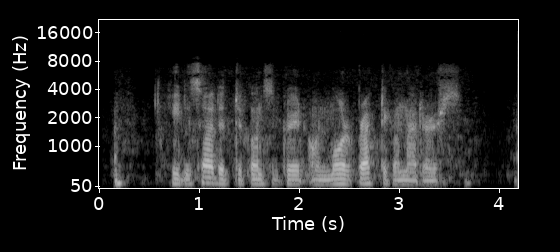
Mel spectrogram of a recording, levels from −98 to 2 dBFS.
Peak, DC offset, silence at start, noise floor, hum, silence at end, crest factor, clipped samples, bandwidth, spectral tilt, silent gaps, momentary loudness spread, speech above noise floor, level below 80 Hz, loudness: -12 dBFS; under 0.1%; 0.15 s; -58 dBFS; none; 0 s; 22 dB; under 0.1%; 8 kHz; -6.5 dB/octave; none; 11 LU; 25 dB; -74 dBFS; -33 LUFS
